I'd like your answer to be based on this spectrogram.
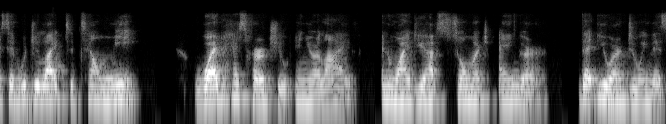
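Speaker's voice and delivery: tender, affectionate tone. Retelling how they spoke to a man who was hitting a child, in a loving voice. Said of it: "with the most loving voice".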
